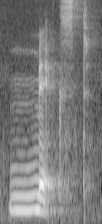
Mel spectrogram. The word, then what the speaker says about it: mixed: So it's not mixed, it's not mixed, it's mixed.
